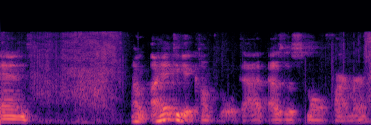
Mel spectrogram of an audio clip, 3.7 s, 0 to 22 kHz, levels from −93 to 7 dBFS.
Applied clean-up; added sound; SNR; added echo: none; Tearing; 17 dB; reverberation time 0.2 s.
